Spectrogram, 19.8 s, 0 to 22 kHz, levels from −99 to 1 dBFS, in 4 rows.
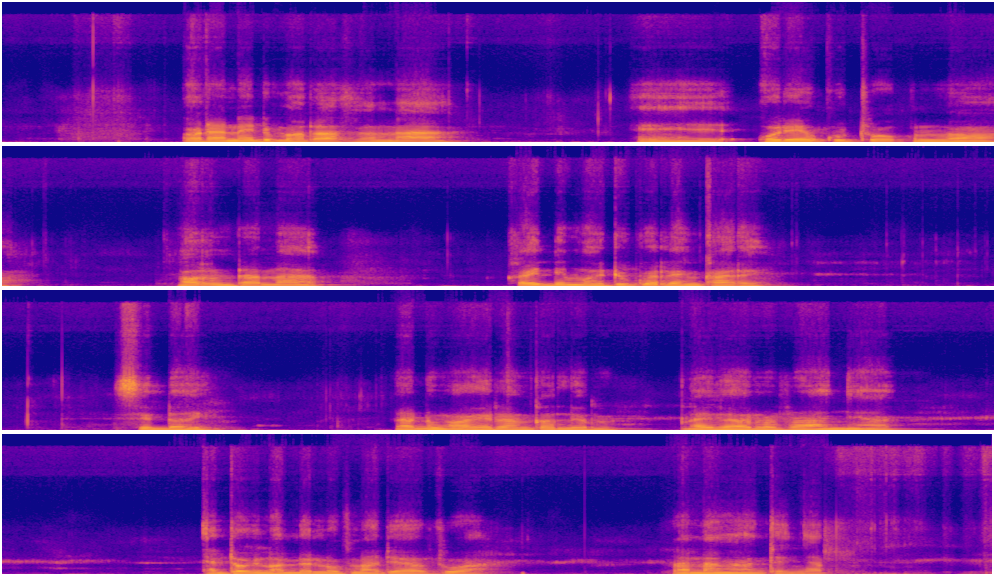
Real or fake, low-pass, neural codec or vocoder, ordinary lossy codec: fake; none; codec, 44.1 kHz, 2.6 kbps, SNAC; none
